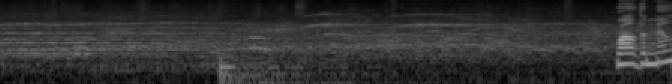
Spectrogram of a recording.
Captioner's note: crowd murmuring in background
